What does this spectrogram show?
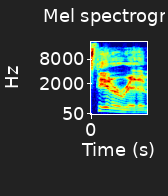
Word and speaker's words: Theatrhythm: Rhythm theater really yeah it's theater Rhythm officially and I had to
